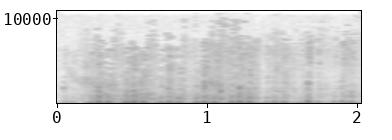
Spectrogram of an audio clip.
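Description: A 2007 Harley-Davidson Street Glide's 96 cubic inch V-twin running at idle through a Rinehart True Dual exhaust, a steady string of low, uneven exhaust pulses.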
